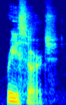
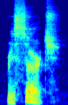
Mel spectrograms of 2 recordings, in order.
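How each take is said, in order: First: The stress is on the first syllable. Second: The stress is on the second syllable. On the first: It is used as a noun. "this is the noun form" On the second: It is used as a verb. "The second one is the verb form"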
